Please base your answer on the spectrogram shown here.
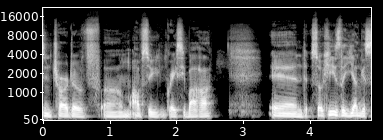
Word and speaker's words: Gracie Barra: It's uh has an R but it starts with a H or pronounces like an H. Yeah. So Gracie Baja is uh the biggest juju school in the world.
